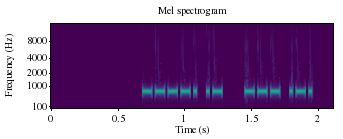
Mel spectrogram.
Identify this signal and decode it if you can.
Morse code, heard as a keyed tone, about 49 wpm, 700 Hz. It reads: 9A OR
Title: Field Day Exchanges Encore - 50wpm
